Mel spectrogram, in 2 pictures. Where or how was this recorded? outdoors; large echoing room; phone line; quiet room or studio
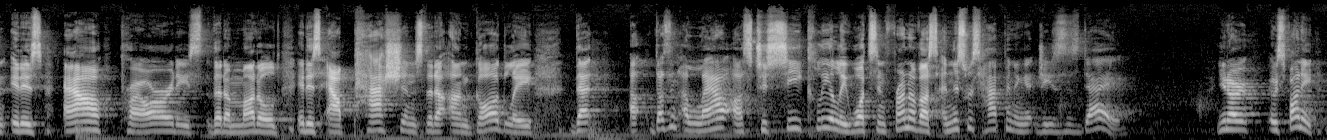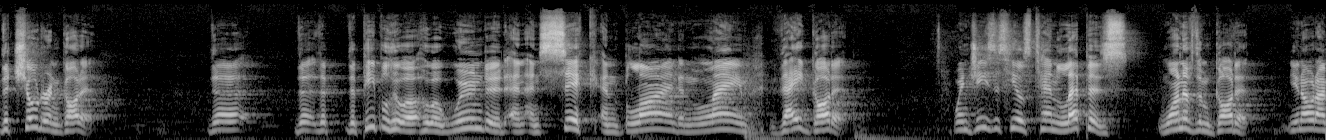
large echoing room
